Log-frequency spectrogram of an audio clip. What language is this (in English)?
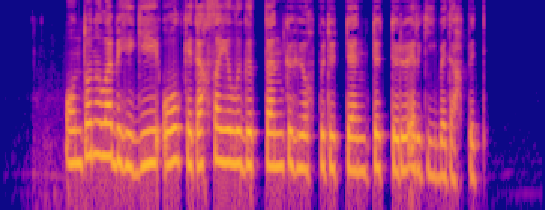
Yakut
